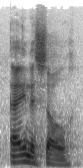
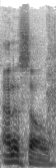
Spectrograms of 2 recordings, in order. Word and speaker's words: Anusol: herel his name 1781 you can't ask for um anusol in that way in in a shop you have to pronounce it anol it's a slightly embarrassing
